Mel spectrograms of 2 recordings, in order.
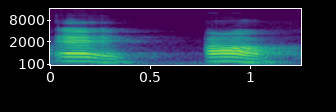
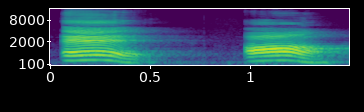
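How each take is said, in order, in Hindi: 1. स्वर धीरे और हल्की आवाज़ में बोले जाते हैं। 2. स्वर ज़ोर से और साफ़ आवाज़ में बोले जाते हैं।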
